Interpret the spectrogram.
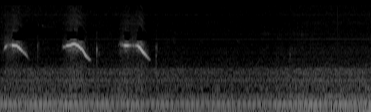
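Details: Fork-tailed drongos, likely a pair, mimicking pearl-spotted owlets around sunset on an African safari: three clear falling whistles about a second apart, then quiet, over a low steady rumble.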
